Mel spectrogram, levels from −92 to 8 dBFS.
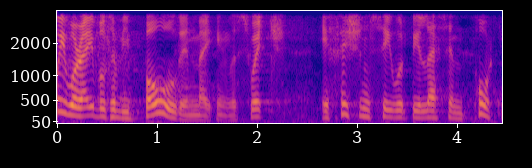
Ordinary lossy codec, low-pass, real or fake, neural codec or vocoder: none; 3.6 kHz; fake; codec, 24 kHz, 3.1 kbps, DualCodec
